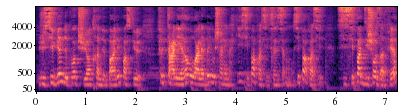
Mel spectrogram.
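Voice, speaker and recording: A man with an Algerian accent giving informal, exasperated reaction commentary, repeating himself and switching between Arabic and French. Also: fairly high pitch. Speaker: online commentator. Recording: roomy echo with faint music. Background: faint music.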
